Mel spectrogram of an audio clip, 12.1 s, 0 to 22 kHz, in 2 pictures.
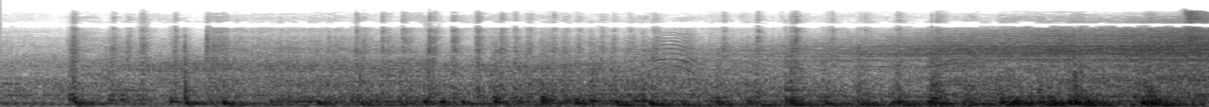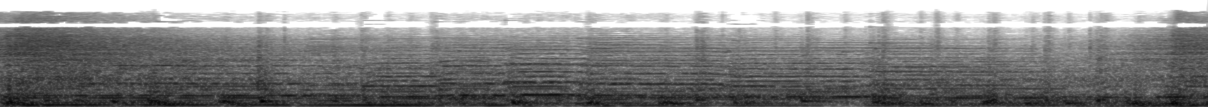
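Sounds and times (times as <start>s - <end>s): marching band playing: 0.0s - 12.0s
drum and mallet strikes: 2.8s - 12.0s.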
